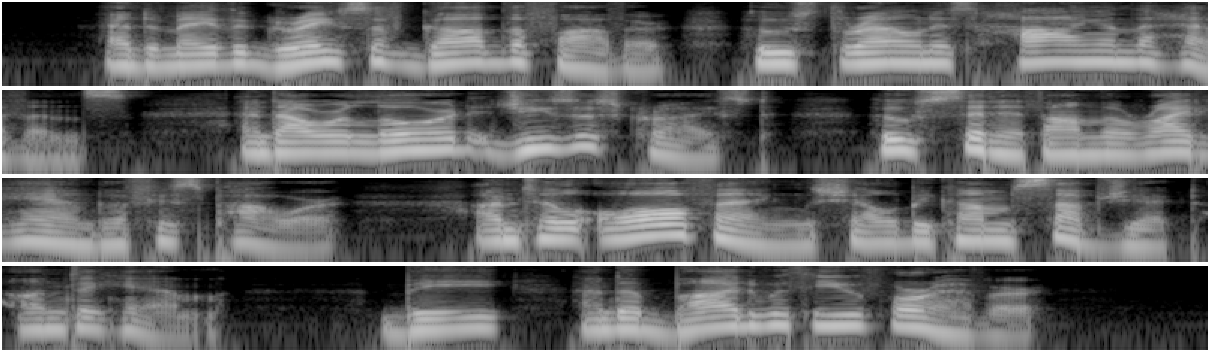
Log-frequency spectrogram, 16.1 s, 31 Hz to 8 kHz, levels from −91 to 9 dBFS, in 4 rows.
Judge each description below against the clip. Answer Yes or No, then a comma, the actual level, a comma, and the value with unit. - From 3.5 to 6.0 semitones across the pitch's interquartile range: Yes, average, 4.1 semitones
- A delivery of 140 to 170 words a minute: Yes, average, 165 wpm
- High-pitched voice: No, low, 130 Hz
